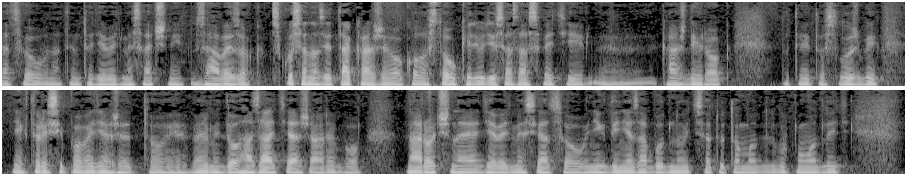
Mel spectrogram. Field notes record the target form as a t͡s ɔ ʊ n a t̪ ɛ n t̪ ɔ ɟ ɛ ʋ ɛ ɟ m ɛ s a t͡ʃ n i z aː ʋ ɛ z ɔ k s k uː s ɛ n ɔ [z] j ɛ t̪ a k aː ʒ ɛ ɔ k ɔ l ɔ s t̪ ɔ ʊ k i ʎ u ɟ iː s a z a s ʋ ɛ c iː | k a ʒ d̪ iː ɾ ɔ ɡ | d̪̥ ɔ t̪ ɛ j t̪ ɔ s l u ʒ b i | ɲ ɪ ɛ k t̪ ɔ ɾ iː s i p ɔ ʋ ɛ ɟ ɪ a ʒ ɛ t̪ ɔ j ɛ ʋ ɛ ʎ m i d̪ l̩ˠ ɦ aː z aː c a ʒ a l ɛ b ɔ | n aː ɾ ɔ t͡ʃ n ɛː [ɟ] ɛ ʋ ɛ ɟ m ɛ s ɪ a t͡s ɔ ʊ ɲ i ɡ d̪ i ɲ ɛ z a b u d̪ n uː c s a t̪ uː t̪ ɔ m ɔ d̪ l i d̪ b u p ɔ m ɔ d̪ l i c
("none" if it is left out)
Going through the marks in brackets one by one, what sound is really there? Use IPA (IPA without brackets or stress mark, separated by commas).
z, ɟ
